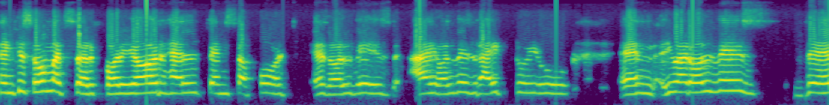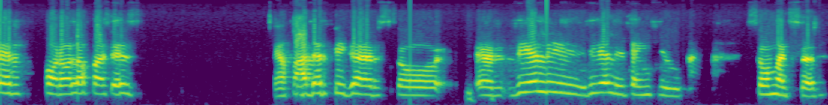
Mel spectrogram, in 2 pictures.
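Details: Adult woman, a doctor, who stammers, and more so when excited; stammering (stuttering).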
